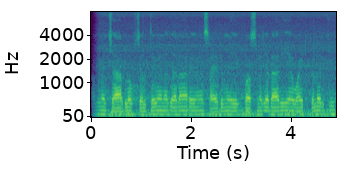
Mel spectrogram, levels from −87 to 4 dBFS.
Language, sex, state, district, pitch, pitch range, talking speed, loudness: Hindi, male, Chhattisgarh, Raipur, 105 Hz, 100-105 Hz, 245 wpm, -17 LUFS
